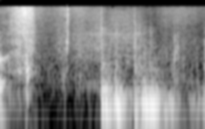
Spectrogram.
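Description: A short scrape and a light click as a leather-holstered pistol is lifted, moved and set down on a truck tailgate with gloved hands, followed by a man's voice for the last second.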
